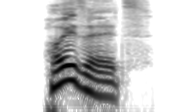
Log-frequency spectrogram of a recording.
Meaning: genitive singular of Häusl
- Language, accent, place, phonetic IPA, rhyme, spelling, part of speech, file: German, Germany, Berlin, [ˈhɔɪ̯zl̩s], -ɔɪ̯zl̩s, Häusls, noun, De-Häusls.ogg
